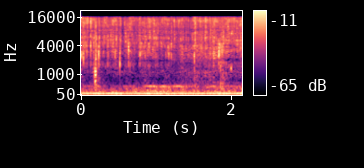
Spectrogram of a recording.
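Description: Water hissing and splashing steadily onto chilli plants on a farm, a close continuous spray with no talking.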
